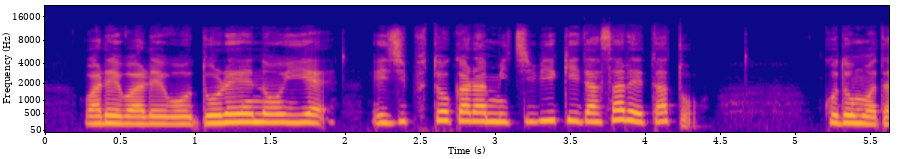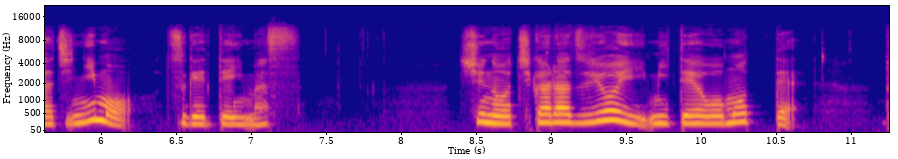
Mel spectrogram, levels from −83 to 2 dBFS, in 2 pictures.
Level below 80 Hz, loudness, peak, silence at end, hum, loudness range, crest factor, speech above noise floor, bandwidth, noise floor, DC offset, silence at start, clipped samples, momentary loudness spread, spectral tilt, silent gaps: -62 dBFS; -18 LUFS; -4 dBFS; 0.65 s; none; 4 LU; 16 dB; 46 dB; 12.5 kHz; -63 dBFS; under 0.1%; 0.25 s; under 0.1%; 12 LU; -5 dB/octave; none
